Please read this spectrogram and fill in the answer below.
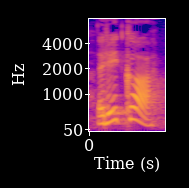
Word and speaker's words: река: Первое слово – река. Река. Ударение падает на второй слог в безударном положении буква Е.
